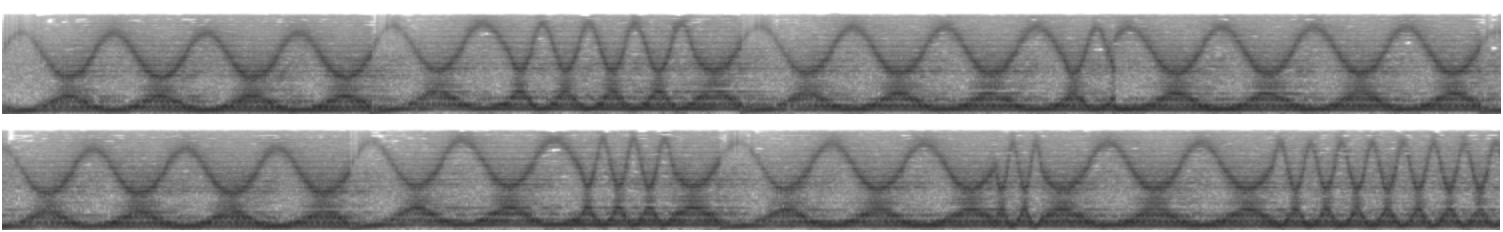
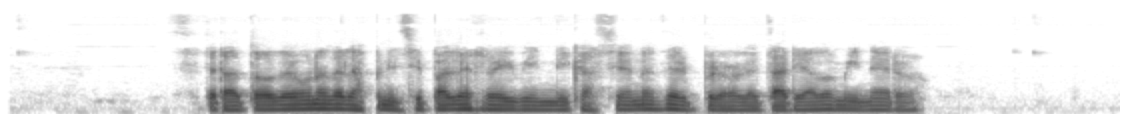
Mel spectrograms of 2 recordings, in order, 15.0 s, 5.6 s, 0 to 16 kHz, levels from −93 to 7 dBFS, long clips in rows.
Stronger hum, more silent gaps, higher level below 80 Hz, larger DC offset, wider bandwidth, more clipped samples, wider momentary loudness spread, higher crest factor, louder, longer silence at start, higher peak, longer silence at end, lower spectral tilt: neither; neither; about the same, -40 dBFS vs -44 dBFS; neither; about the same, 11.5 kHz vs 10.5 kHz; neither; second, 3 LU vs 8 LU; about the same, 14 dB vs 18 dB; first, -13 LUFS vs -23 LUFS; second, 0 s vs 1 s; first, 0 dBFS vs -6 dBFS; second, 0 s vs 1 s; second, -4 dB/octave vs -9 dB/octave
